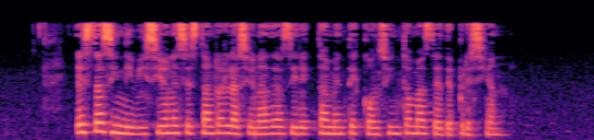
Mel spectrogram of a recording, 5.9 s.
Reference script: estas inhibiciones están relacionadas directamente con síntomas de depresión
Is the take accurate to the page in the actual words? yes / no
yes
